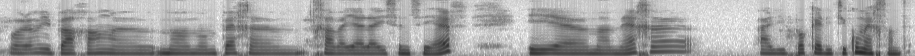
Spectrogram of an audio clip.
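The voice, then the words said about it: Strong southwest French accent. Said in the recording (French): “vous, entendez certainement mon gros accent, euh, dans le sud-ouest de la France”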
